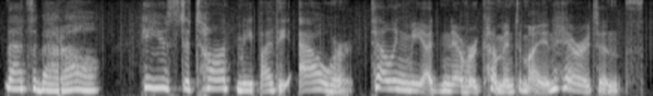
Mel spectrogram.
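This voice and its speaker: A woman playing a frightened, dazed young heiress in a radio horror drama, with a halting, earnest way of talking. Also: medium pitch, mellow, dry recording, close to an everyday voice, poor audio. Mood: subdued, dazed.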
